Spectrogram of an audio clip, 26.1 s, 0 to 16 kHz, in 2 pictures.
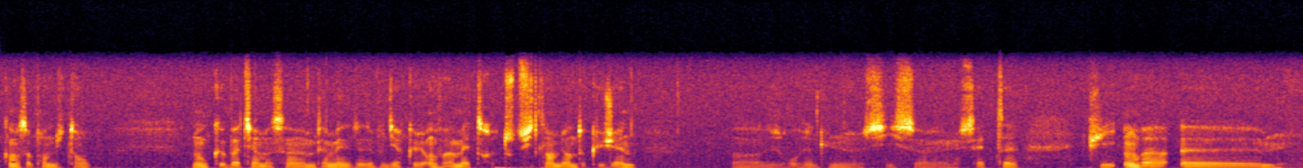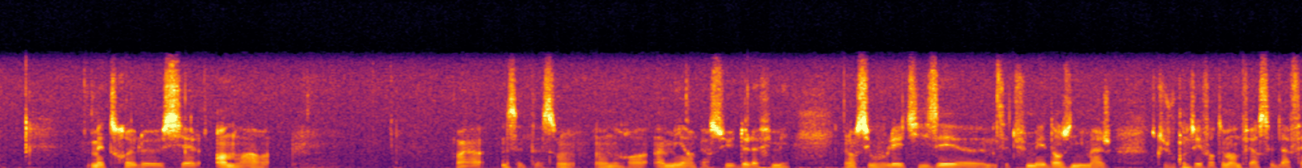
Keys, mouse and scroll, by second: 1.5 Escape, 3.0 click, 18.7-20.2 scroll down 2.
